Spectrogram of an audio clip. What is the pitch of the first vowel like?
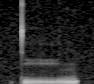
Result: low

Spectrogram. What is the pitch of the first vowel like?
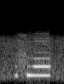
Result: high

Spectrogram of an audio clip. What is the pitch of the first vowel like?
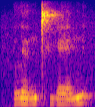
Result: rising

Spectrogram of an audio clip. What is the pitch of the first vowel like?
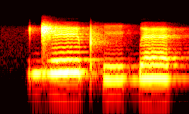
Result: high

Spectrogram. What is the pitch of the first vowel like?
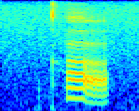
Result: falling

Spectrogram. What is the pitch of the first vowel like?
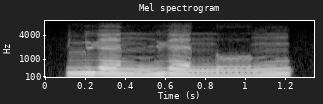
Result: falling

